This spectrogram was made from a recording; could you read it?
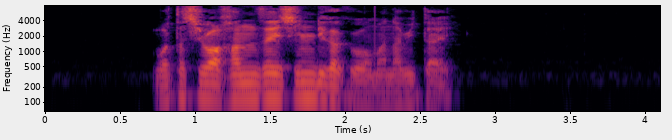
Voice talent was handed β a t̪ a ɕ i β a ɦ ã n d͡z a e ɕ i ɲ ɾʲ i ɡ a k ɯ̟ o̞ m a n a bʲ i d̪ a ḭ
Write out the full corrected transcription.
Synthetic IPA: β a t̪ a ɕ i β a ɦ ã n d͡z a i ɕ ĩ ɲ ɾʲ i ɡ a k ɯ̟ o̞ m a n a bʲ i t̪ a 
